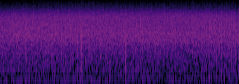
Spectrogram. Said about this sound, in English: And here I was going to say your boyfriend was waiting for you outside, Gord called over to me, mercifully giving me the excuse to dash out into the rain like I was being pursued by a pack of hellhounds.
